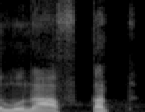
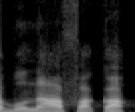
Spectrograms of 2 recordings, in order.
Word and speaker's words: منافقہ: جو ہے وہ بھی اگرچہ اردو میں ہم اس کو تلفظ عام طور پر کرتے ہیں منافقت، لیکن عربی زبان میں تو یہ گویا کہ اسی وزن کا لفظ ہے، باب مفادہ کا،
